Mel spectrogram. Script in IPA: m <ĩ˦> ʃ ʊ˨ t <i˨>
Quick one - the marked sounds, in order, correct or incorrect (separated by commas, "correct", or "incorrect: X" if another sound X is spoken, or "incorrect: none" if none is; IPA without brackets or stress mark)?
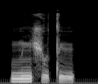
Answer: correct, incorrect: ɪ˨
